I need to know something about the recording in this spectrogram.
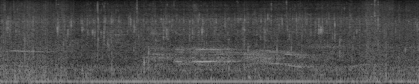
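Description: Herbal hair oil with hibiscus leaves sizzling quietly in a steel pot, a faint steady crackle. A chicken calls in the background from about a second and a half in, one drawn-out call lasting over a second.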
